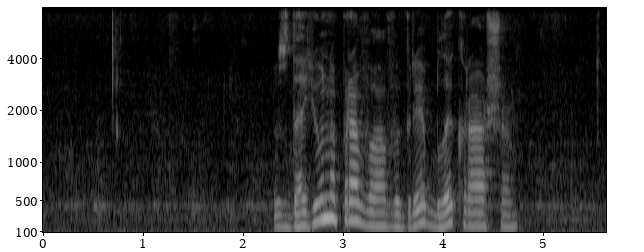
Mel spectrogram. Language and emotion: Russian, neutral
